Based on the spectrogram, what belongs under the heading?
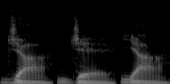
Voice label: "jajeya", concat syllables; Affixing experiment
